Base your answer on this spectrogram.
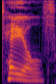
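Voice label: "tails", British English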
